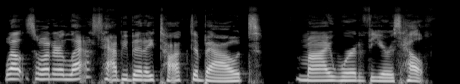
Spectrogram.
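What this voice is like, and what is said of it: Congested voice from a cold. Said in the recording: “You can hear by my voice that I caught the killer of all colds.”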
